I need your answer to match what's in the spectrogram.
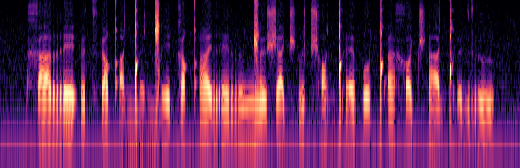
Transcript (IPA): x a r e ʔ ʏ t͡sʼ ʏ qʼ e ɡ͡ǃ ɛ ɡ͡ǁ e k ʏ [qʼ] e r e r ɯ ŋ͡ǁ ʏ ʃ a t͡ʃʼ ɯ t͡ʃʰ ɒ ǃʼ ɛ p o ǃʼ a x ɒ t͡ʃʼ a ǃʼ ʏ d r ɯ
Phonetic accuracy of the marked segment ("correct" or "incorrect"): correct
